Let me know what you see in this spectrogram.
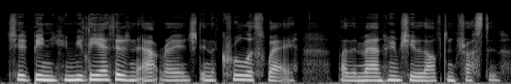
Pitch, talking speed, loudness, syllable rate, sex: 190 Hz, 210 wpm, -19 LUFS, 5.8 syllables/s, female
